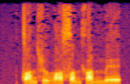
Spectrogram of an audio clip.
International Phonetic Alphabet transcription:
tˤɵnɬɵβɑ sˤɪnxɑn mɛ

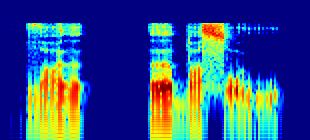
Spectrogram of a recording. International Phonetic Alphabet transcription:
ðˤə | əbʌ sˤṵ

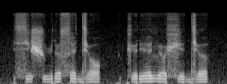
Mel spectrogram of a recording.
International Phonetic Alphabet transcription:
sʲɛʃy ɾʲɒsɛdʲɒ | kʲɐɾʲɛ lʲɒxʲɛdʲɐ

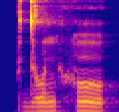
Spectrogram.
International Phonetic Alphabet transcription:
dun hũ

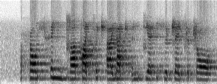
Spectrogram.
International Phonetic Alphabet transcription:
ħɔçxɛɲ d͡ʑɪ tˤɪ cət͡ʃʼaja t͡ʃʼœɲt͡ɕɛʔɪç œʈ͡ʂɛcə ʈ͡ʂɔ

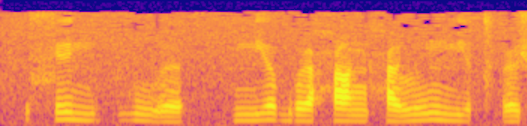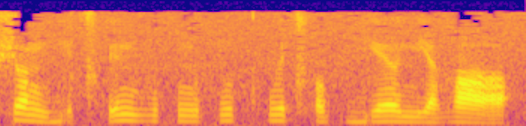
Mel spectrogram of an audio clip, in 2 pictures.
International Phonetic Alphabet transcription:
sɪ mʲʌkʷvuə̯ | mʲʌɡʷə˞ħɑŋ ħʌluŋmʲɔt͡sʼə˞ ʃʌŋ bʲʌt͡sʼɪŋ vukʷŋəkʷɪ kʷʰɪt͡sʼɔkʷ bʲɛə̯mʲɑ vɑ

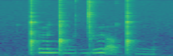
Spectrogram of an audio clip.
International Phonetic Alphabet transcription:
ǃʰɵ˦ŋ͡ǃɔ̤˧ɡ͡ǀɯ˦ ɾɔ̰˧ǃʰo̤˨

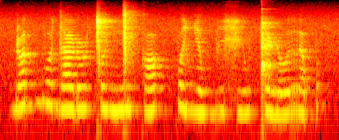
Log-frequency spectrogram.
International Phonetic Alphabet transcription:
ɖɒtbo daɽuɭǀoʎŋ͡ǀi kɒpːʌʎɛwbi xiwǃɛ ɳorʌp

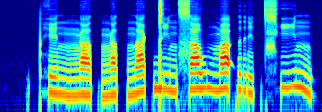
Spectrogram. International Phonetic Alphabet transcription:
pʰe˨˩nŋa˨˩t̚ ŋa˨˩t̚na˦˥k̚di˧nsa˥˩w ma˥˩ʔri˨˩t̚t͡ɕʰi˥˩n

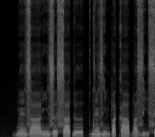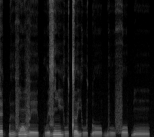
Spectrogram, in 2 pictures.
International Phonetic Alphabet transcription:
bɛ̃˧zaː˧ ɾĩ˧zə˦sa˦ɗə˧ | dɛ̃˦ zĩ˨ba˦kaː˧ba˨ zi˨ sɛ˦k͡pɨ˦˨vɔ̃˦ veː˨kʷe˨zĩ˦ ju˧tə˦ju˨ ɗoː˧bu˦˨fo˦ ɓũ˨

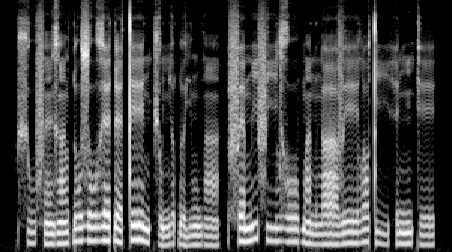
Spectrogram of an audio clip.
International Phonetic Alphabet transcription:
ʃu˨ fɛ̃˨ɣã˧lɗo˦ zo˦ɣɛ˦ ɗɛ˧ teː˦˨n t͡ʃo˨ɲə˧ɓə˨ jũ˧wã˧ | fɛ˧mi˦ fiː˦lɣoː˦bã˧nŋaː˧ veː˧lɔ˦˨tiː˨he˧ŋ ĩ˧ke˧

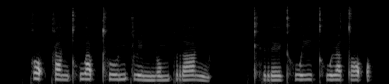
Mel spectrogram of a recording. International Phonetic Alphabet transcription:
kɔ˥˩ʔka˧ŋkʰwa˥˩p̚tʰuː˦˥n kli˧njo˦˥mpra˥˩ŋ | kʰreː˦˥kʰwiː˥˩kʰwɯ˥˩a̯ tɔ˥˩ʔ

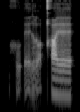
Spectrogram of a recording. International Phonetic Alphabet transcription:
ho̰ʔɛ̰rɔ̰ qʰɛ

